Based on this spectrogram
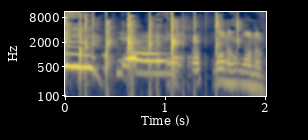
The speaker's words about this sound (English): We set a round of applause for Anna.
